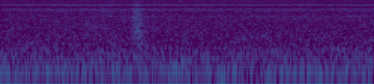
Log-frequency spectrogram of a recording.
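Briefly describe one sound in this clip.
A brush brushes softly across paper.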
